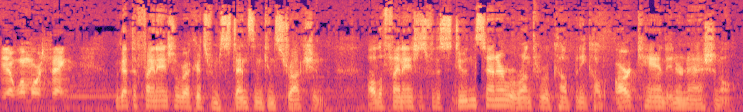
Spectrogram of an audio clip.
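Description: A businesslike detective calling in, his voice coming over a speakerphone. He talks quickly, at a mid pitch, with faint noise behind him and a distant sound. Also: fairly bright tone. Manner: brisk, businesslike reporting. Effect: heard over a phone on speakerphone. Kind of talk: TV drama acting.

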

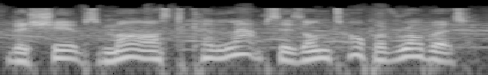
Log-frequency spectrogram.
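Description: A man's voice: a little high, moderate pace, some chatter behind. A man giving scripted, matter-of-fact audio description of action in the present tense.

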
